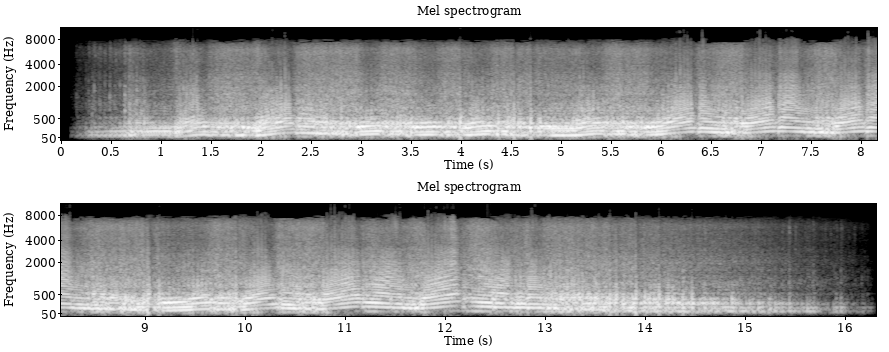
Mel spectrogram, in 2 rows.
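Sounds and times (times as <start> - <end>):
Healey 3000 Mk3 engine throttle: 0.1 - 16.3.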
